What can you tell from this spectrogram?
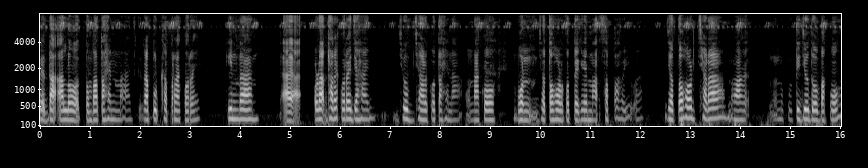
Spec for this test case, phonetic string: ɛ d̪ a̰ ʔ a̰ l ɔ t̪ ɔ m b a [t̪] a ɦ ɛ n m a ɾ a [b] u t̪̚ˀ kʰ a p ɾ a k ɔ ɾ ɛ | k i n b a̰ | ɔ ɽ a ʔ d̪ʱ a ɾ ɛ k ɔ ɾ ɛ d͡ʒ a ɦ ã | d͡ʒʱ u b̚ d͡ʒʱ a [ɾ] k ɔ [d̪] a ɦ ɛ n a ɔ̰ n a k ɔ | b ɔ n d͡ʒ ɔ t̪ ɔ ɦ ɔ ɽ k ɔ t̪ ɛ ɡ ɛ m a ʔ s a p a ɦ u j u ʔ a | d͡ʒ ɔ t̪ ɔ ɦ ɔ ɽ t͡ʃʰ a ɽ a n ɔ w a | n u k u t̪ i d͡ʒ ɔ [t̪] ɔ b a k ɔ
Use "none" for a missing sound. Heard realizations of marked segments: t̪, p, ɽ, t̪, d̪

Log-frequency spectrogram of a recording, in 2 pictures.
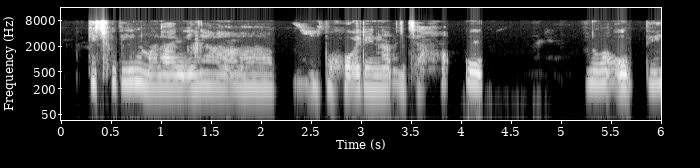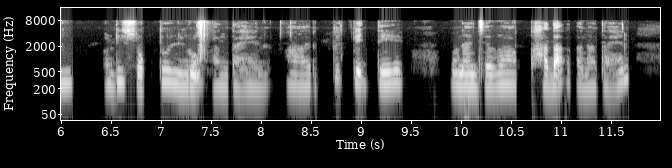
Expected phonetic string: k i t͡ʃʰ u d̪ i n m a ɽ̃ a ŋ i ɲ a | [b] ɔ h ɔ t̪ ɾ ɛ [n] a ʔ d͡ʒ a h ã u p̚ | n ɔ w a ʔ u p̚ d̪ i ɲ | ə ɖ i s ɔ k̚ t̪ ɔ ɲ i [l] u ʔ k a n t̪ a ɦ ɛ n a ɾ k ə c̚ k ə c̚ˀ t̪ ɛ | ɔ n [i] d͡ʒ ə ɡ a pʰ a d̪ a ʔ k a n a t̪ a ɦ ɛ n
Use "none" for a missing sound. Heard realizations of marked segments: b, n, ɾ, a

